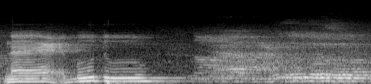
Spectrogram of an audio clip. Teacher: Ain punya sifat bainiyah tawassut, sedikit mengalir suaranya.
